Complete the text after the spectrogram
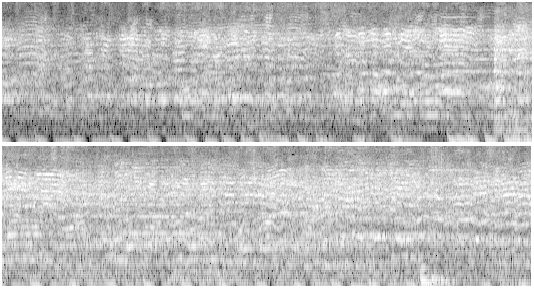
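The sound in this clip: A crowd of children shouting together at a prize contest, loud and sustained for the whole stretch, a dense wall of high, excited voices with no pauses.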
